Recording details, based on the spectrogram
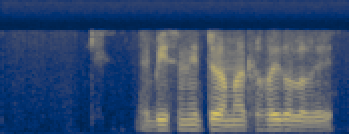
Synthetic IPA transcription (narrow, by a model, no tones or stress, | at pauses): bisminitːʊamaɹtʊɦojɡɔlɔle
